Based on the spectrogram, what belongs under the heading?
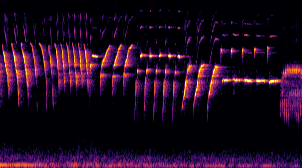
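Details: Domestic canary singing, a bird used to prompt other canaries into song: rapid high trills of downward-sweeping notes, then buzzy rolls and thin sustained whistles, ending in a long steady piping tone and a brief harsh burst.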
